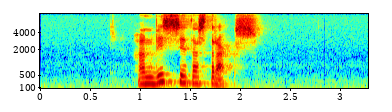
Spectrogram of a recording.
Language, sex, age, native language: Icelandic, female, 20-29, Icelandic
